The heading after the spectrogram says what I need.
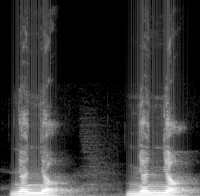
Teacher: ਬਸ ਉਸੇ ਤਰੀਕੇ ਬੋਲਿਆ ਜਾਵੇਗਾ ਜਿਵੇਂ ਚੱਚਾ ਬੋਲਿਆ ਜਾਂਦਾ ਉਸ ਤਰ੍ਹਾਂ ਨਿਆਂ। ਆਵਾਜ਼ ਨੱਕ ਰਾਹੀਂ ਕੱਢਣੀ ਹੈ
